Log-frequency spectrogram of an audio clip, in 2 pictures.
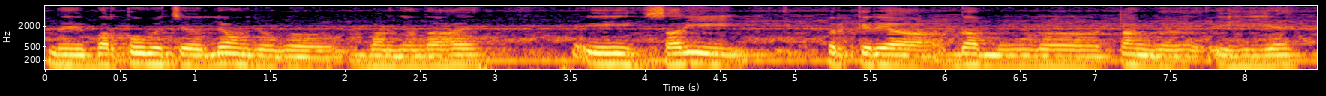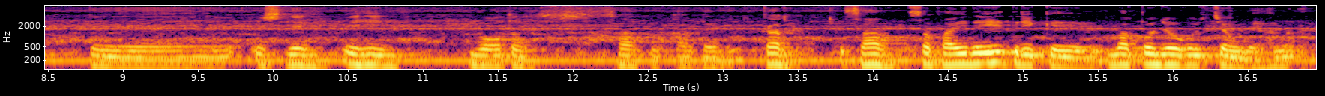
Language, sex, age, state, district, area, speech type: Punjabi, male, 45-60, Punjab, Mansa, rural, spontaneous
